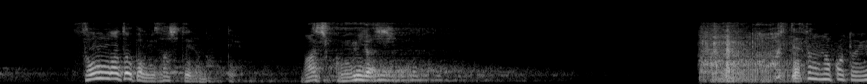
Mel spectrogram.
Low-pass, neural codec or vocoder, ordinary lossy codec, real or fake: 7.2 kHz; vocoder, 22.05 kHz, 80 mel bands, HiFi-GAN; MP3, 48 kbps; fake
